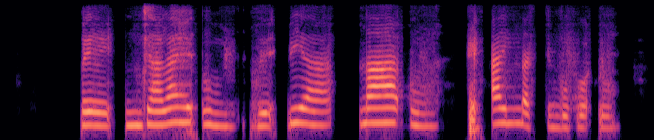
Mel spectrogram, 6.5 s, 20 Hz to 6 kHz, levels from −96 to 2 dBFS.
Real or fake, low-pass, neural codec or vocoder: fake; 5.4 kHz; codec, 16 kHz in and 24 kHz out, 1.1 kbps, FireRedTTS-2 codec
